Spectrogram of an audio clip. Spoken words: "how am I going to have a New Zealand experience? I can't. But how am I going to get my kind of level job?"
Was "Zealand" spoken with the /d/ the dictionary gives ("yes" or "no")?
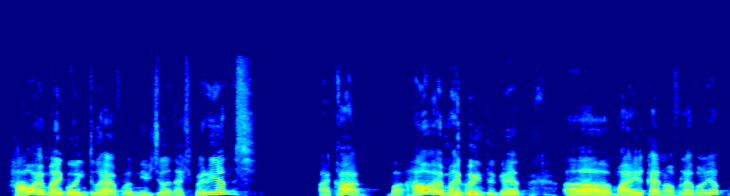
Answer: no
